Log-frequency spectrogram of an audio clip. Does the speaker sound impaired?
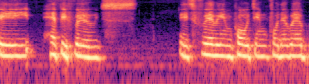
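Yes: Down syndrome; from birth; speech developed well, helped by childhood voice work and speech work combined with movement in drama.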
